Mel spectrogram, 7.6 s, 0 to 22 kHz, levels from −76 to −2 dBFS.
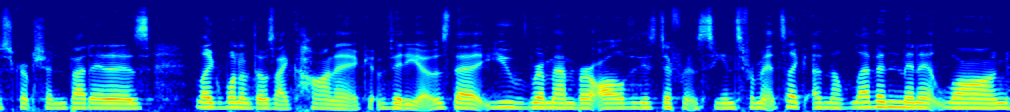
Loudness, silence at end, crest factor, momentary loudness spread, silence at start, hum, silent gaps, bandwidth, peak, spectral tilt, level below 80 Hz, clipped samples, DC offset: -28 LUFS; 0 s; 16 dB; 7 LU; 0 s; none; none; 17 kHz; -12 dBFS; -6 dB/octave; -62 dBFS; under 0.1%; under 0.1%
